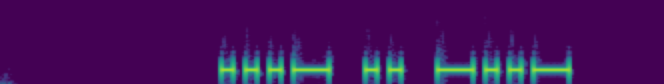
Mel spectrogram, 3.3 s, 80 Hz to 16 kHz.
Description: Morse code, heard as a keyed tone, about 20 wpm, 700 Hz. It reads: VIX
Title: USA Call Sign Postfixes - 3 Letters 20wpm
